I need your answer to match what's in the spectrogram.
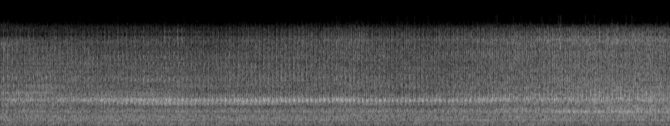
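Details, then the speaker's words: Wood lathe turning a stone pine polenta platter with a very thin gouge gives a high, steady buzzing whine, leaving spiral waves on the surface; the vibration comes from the thin tool and too much pressure on the bevel; tool chatter. "But this gouch is very very thin. So I easily have vibrations and you can see this spiral waves here. This is uh because of the vibrations of the tool and because of too much pressure on the on the barrel I can try to give less pressure."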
